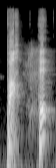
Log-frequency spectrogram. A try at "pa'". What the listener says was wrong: Ouais, alors attention parce que tu fais presque un R après le pas.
